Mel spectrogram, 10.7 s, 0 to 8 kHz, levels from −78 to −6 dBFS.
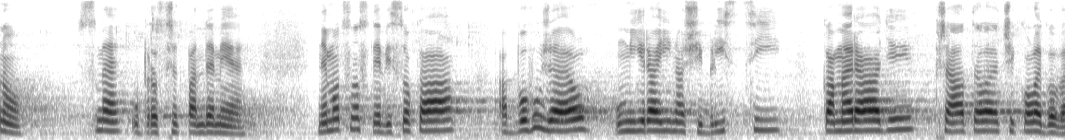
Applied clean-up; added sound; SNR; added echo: none; none; none; none.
